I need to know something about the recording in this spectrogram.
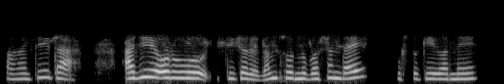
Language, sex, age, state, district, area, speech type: Nepali, female, 18-30, West Bengal, Alipurduar, urban, conversation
